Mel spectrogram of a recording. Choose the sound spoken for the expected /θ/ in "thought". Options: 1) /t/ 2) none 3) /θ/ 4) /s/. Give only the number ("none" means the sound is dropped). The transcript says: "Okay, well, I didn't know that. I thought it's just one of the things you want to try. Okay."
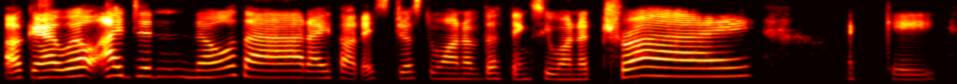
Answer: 3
